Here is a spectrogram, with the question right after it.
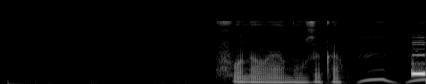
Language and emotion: Russian, neutral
